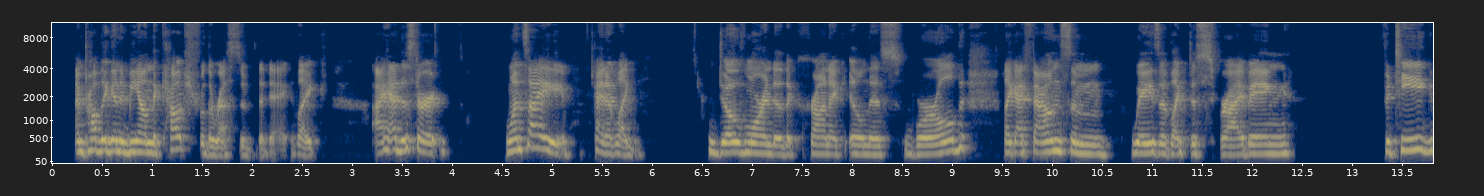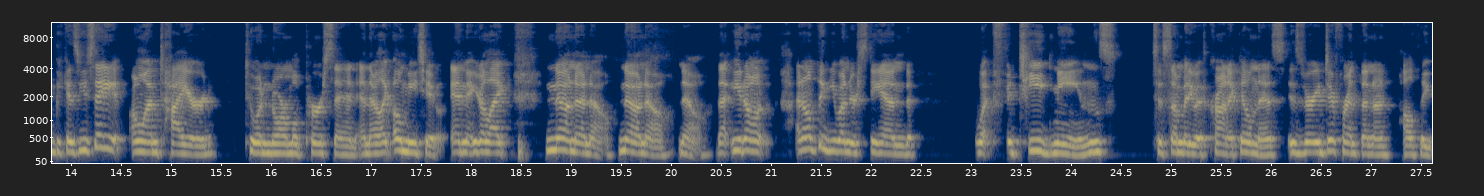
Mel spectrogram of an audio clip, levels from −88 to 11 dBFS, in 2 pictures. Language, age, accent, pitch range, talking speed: English, 20-39, American, 165-210 Hz, 190 wpm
